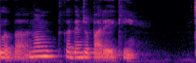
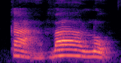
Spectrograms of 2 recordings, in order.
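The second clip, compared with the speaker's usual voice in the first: "cavalo" very slowly as ca, va, lo; three drawn-out beats in "cavalo"; syllable by syllable; much slower than usual. Shown as a demonstration. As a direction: stretch and split "cavalo" for counting. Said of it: "Três sílabas".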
